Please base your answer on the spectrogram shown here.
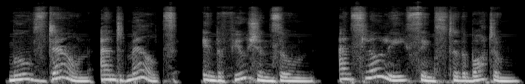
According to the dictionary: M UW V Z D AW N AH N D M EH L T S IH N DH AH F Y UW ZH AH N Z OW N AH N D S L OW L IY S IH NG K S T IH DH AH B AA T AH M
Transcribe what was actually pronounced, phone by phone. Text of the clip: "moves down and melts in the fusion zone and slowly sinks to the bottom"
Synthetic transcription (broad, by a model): M UW V Z D AW N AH N M EH L T S IH N DH AH F Y UW ZH AH N Z OW N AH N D S L OW L IY S IH NG K S T IH DH AH B AA T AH M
